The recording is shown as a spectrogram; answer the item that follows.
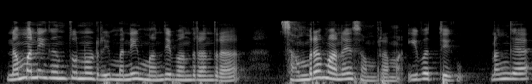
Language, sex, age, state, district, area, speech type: Kannada, female, 45-60, Karnataka, Gulbarga, urban, spontaneous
